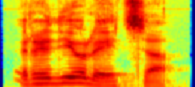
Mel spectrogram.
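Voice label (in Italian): "rediolezza", vocabolario dialettale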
